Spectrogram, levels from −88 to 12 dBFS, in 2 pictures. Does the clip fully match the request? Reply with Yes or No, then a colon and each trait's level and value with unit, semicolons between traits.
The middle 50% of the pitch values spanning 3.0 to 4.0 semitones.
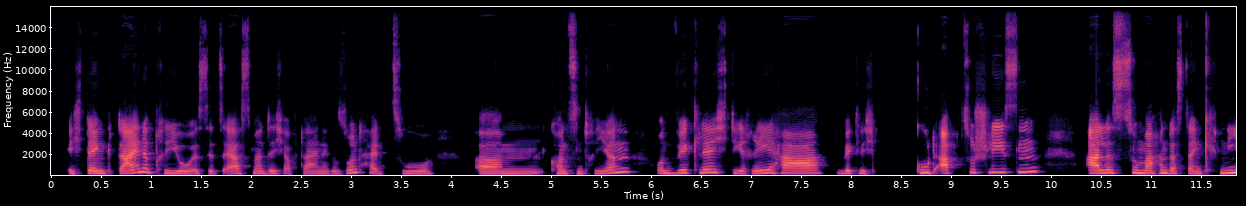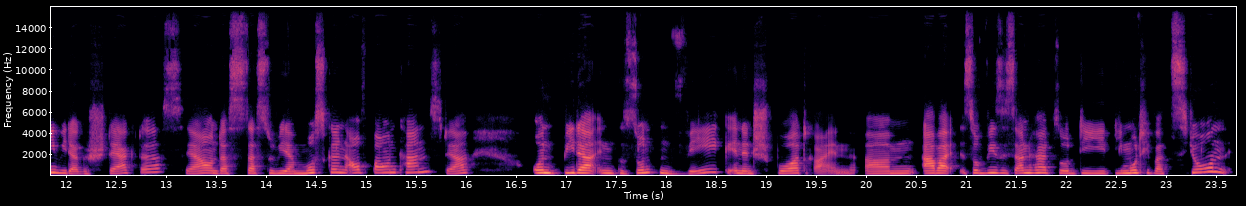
Yes: average, 3.5 semitones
